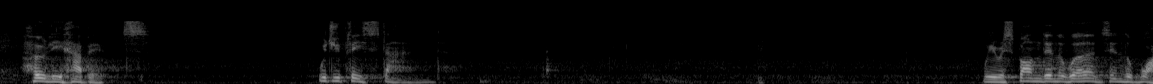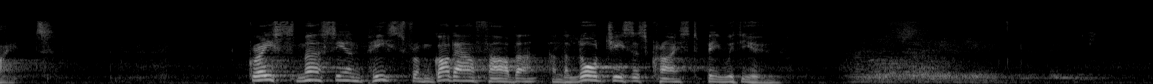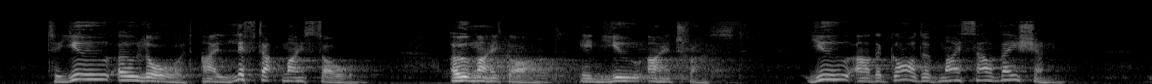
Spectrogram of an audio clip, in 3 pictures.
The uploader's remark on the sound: All Saints Morning Worship. Recorded at the 10:00 service on Sunday 12th March 2023.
